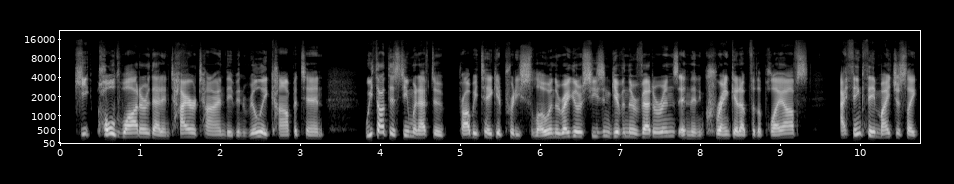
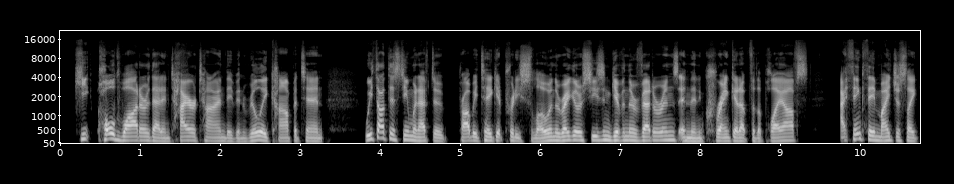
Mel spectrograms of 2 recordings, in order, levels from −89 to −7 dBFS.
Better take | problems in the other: second | thin; very; fading below 350 Hz

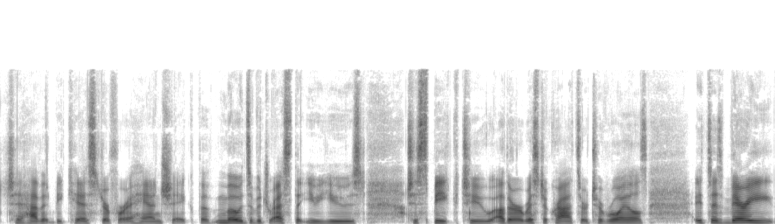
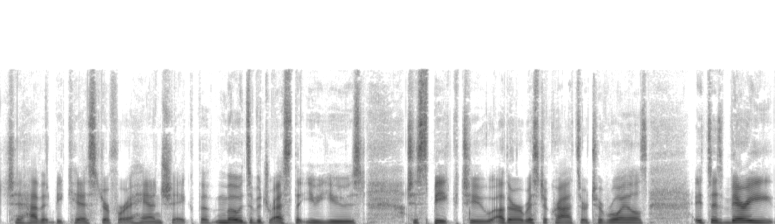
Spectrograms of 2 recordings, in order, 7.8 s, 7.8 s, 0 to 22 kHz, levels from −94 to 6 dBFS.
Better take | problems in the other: second | thin; somewhat; fading below 250 Hz

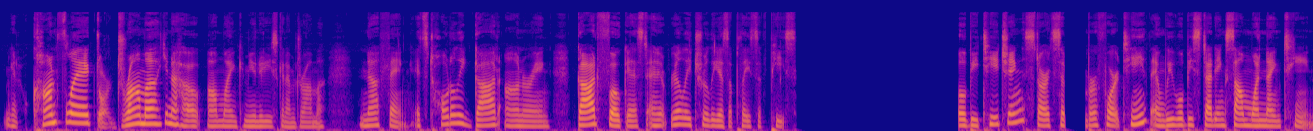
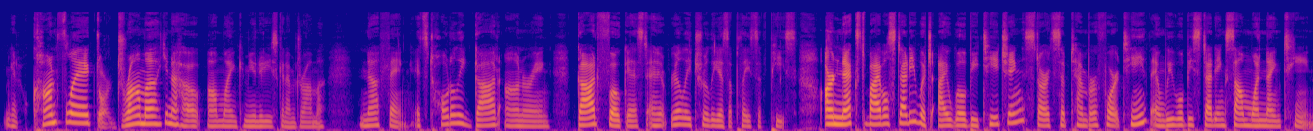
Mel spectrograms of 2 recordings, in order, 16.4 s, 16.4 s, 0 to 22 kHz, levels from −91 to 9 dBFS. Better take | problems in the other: second | audio cutting out; at 10 s for 2 s and at 13 s

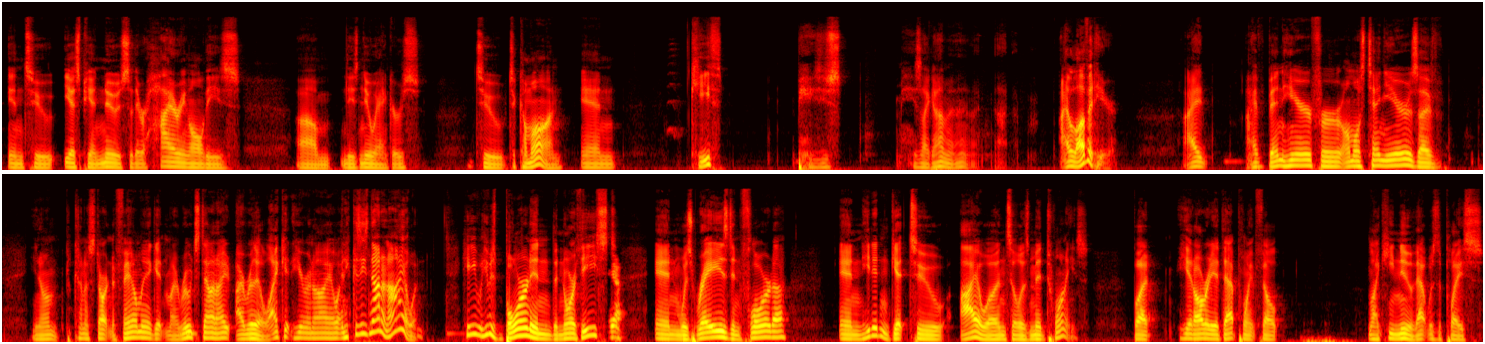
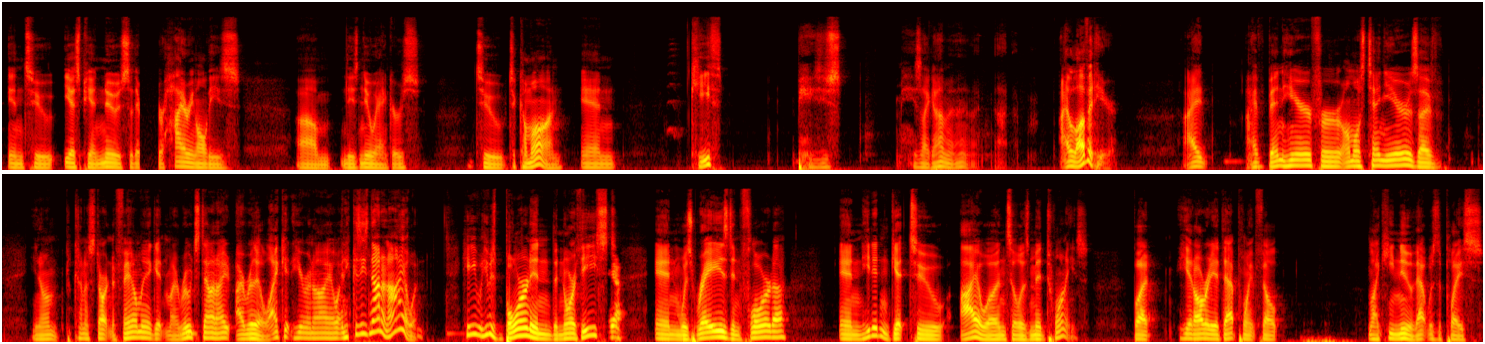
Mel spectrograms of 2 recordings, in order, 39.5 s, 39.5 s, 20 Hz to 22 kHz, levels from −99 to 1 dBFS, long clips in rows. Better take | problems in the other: first | audio freezing; at 2 s

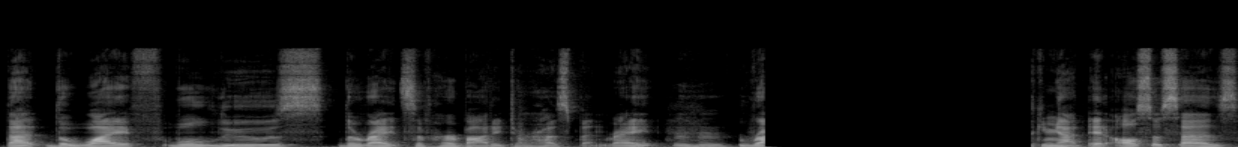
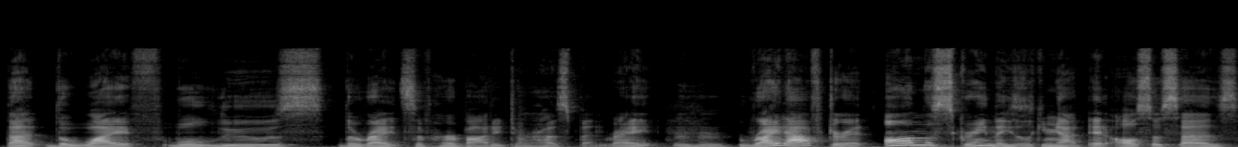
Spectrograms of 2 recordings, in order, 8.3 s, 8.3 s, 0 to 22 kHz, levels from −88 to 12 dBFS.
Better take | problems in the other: second | audio cutting out; at 5 s for 2 s

